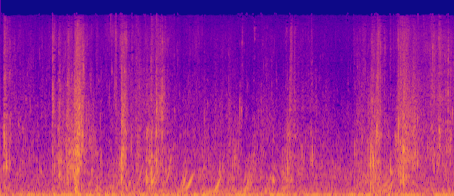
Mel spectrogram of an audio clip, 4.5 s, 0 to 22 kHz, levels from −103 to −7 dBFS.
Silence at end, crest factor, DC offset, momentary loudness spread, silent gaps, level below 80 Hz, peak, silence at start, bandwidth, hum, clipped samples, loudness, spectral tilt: 0 s; 20 dB; under 0.1%; 11 LU; none; -38 dBFS; -14 dBFS; 0 s; 16.5 kHz; none; under 0.1%; -35 LUFS; -4.5 dB/octave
